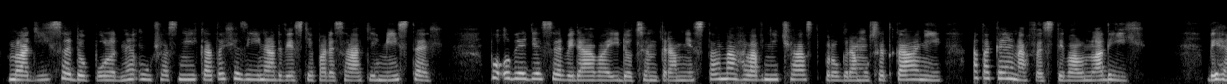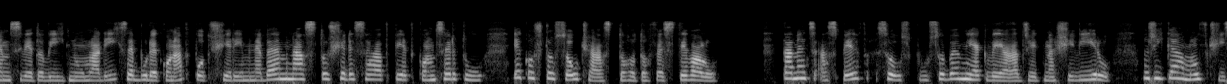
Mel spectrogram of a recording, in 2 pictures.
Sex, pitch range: female, 195-250 Hz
